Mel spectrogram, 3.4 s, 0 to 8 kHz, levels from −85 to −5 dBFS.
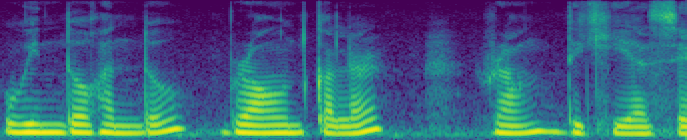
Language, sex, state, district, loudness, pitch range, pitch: Nagamese, female, Nagaland, Kohima, -14 LUFS, 150-175 Hz, 165 Hz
